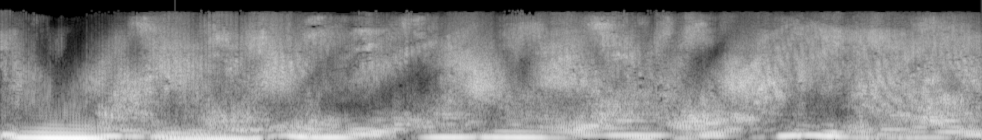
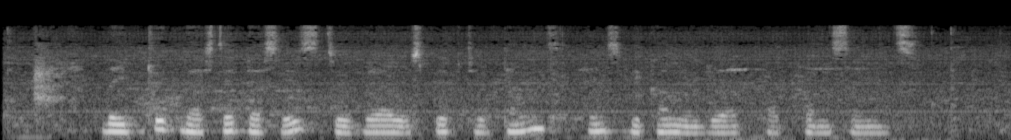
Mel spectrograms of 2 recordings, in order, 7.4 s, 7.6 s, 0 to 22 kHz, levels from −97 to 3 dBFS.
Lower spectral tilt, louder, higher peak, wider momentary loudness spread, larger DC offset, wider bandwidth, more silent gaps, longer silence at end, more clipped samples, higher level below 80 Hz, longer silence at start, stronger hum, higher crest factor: second, -3.5 dB/octave vs -5.5 dB/octave; first, -12 LUFS vs -27 LUFS; first, 0 dBFS vs -8 dBFS; second, 5 LU vs 13 LU; neither; first, 16 kHz vs 11.5 kHz; neither; about the same, 0 s vs 0 s; neither; first, -12 dBFS vs -56 dBFS; about the same, 0 s vs 0.05 s; neither; second, 10 dB vs 18 dB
